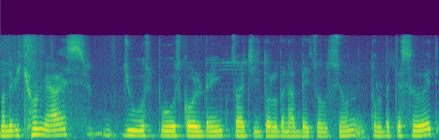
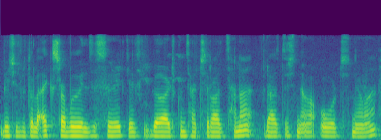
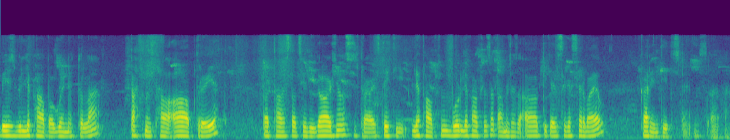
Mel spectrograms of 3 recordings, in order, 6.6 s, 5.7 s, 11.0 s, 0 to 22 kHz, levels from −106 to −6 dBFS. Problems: constant background noise, background conversations at intervals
